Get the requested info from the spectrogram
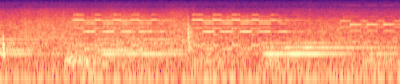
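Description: A sequence of electronic tones stepping between pitches, about two or three notes a second, like a telephone ringtone.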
